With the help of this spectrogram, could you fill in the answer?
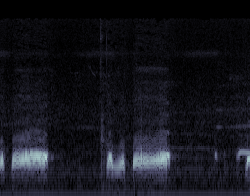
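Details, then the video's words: Decoy spotted dove call for trapping wild doves. Two low, resonant rolling coos, the second led by a pair of short clipped notes, are separated by about a second of silence, with the start of another phrase at the end. "tiếng chim cu gáy hay kích mồi rút bổi tốc độ cực chuẩn"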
